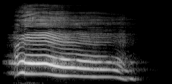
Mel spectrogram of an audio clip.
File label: Female Tol'vir Death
